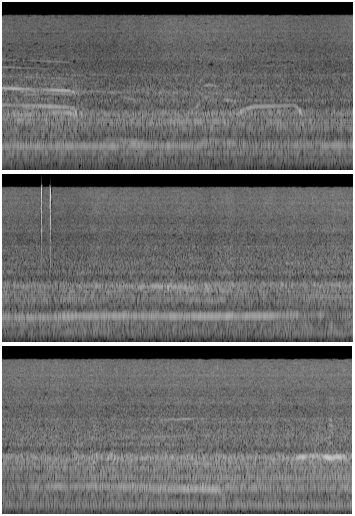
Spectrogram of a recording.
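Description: Small ferry boat's engine running hard at speed, a steady drone whose pitch wavers slightly, with water rushing along the hull; it grows a little louder toward the end.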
